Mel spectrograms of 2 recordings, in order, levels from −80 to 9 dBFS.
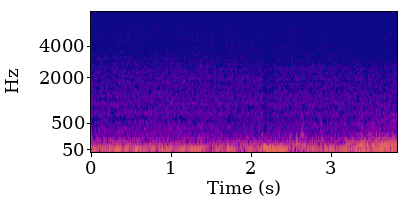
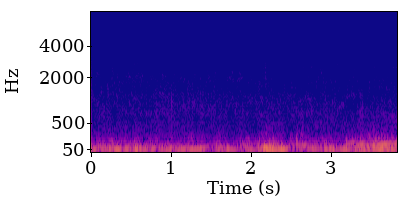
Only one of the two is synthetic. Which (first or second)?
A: second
